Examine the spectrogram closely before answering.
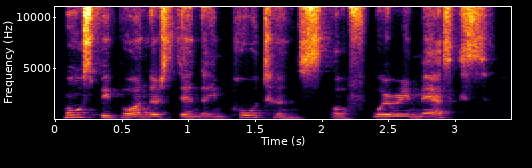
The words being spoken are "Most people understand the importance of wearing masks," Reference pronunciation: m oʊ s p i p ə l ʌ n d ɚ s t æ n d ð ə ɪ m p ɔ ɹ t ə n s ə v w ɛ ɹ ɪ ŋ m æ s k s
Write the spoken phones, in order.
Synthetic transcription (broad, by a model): m oʊ s p i p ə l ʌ n d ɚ s t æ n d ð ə ɪ m p ɔ ɹ t ə n s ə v w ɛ ɹ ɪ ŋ m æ s k s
